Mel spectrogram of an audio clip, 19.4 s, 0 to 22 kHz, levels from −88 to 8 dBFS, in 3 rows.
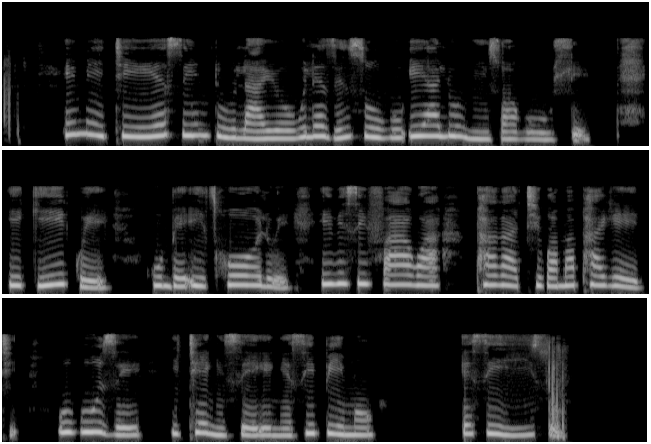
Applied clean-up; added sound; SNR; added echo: none; none; none; none.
